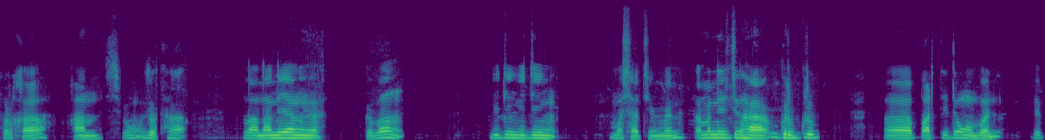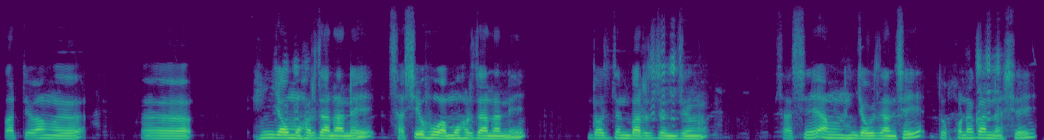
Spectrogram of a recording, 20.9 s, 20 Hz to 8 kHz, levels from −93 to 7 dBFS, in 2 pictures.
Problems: low volume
